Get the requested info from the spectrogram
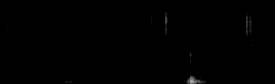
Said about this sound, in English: I'm going to end my turn there. And I'm going to roll 3 dice.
